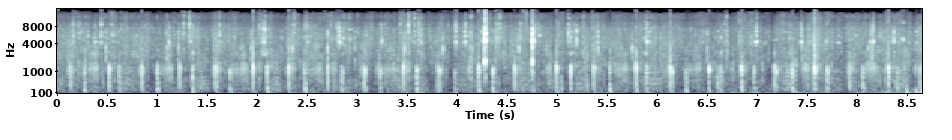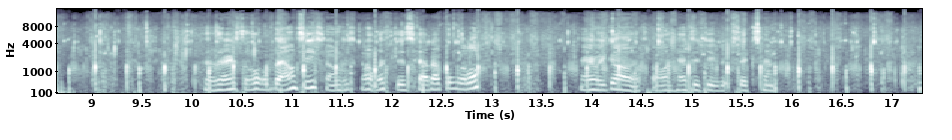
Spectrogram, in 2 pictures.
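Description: Horse hooves clop steadily on a paved road.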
